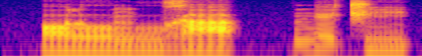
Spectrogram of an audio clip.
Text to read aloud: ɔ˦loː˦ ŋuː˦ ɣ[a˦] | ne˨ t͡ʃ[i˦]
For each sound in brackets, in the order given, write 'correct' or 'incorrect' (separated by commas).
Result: correct, correct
